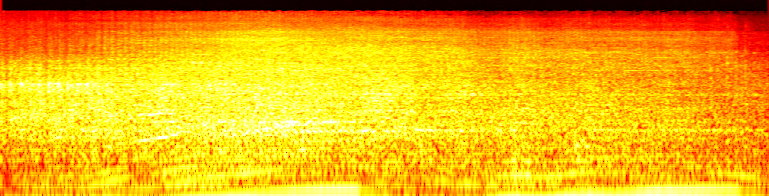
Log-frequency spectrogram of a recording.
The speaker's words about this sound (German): Wenig später saßen alle im Feuerwehrauto und Flo startete seinen Motor.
